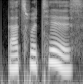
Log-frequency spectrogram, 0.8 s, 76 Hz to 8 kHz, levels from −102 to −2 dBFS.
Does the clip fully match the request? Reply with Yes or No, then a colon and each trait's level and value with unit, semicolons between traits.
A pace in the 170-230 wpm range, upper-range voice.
Yes: fast, 215 wpm; high, 205 Hz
